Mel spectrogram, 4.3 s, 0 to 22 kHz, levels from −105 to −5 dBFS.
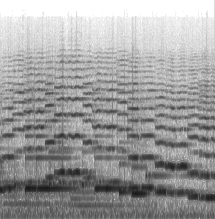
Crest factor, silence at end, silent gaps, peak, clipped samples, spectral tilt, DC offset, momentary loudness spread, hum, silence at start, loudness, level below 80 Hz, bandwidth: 14 dB; 0 s; none; -8 dBFS; under 0.1%; -4 dB/octave; under 0.1%; 5 LU; none; 0 s; -23 LUFS; -46 dBFS; 9 kHz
